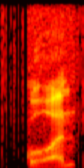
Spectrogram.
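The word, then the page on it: gun3: tone 3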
